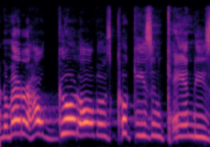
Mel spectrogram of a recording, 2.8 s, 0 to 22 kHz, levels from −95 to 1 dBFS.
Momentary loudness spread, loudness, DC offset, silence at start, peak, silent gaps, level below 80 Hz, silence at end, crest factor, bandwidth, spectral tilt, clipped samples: 12 LU; -29 LUFS; under 0.1%; 0 s; -14 dBFS; none; under -90 dBFS; 0 s; 16 dB; 19 kHz; -1 dB/octave; under 0.1%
